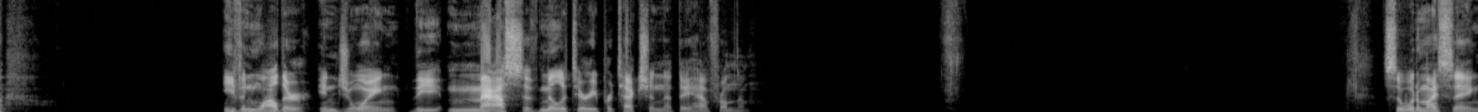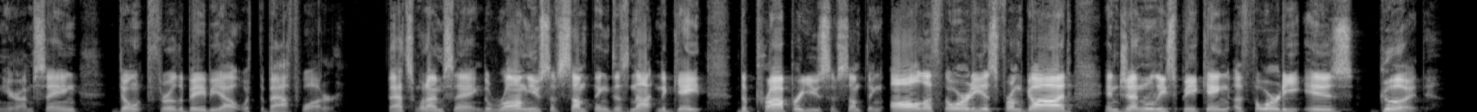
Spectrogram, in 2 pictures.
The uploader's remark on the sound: Preached on July 16, 2023 at Trinity Presbyterian Church ( Evangel Presbytery ) in Spartanburg, SC.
